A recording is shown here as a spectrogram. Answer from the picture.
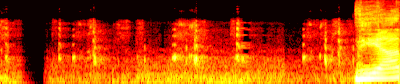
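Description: A marker pen scratching across a drawing surface in a quick run of short, irregular strokes. A narrator's voice starts near the end.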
